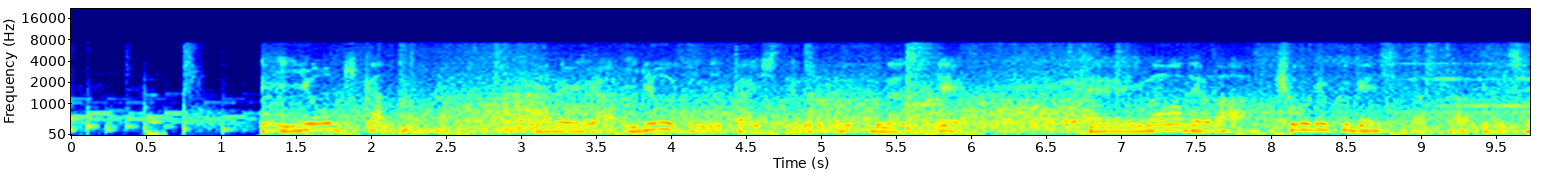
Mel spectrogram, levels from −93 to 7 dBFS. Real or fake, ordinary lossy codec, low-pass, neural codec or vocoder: real; none; 7.2 kHz; none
